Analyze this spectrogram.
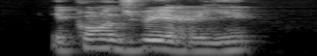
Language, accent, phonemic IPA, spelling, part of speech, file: French, Canada, /e.kɔ̃.dɥi.ʁje/, éconduiriez, verb, LL-Q150 (fra)-éconduiriez.wav
- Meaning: second-person plural conditional of éconduire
